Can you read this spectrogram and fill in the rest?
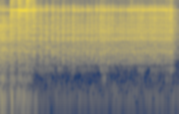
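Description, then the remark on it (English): A flipped coin lands tails and spins on a hard surface, its bright metallic ringing pulsing in quick, steady wobbles for a couple of seconds before it settles and goes quiet. No one speaks. “Heads Quincy Pondexter. Tails Isaiah Cannon.”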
